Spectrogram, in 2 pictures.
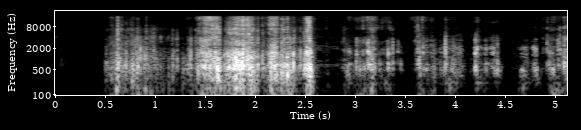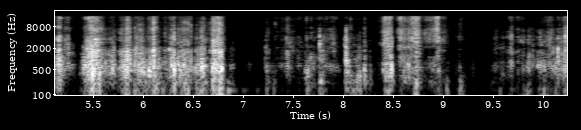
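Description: A large bag of granulated sugar being cut open at the top and pulled apart by hand: irregular bursts of tearing and crinkling, with short pauses between them.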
